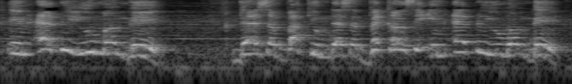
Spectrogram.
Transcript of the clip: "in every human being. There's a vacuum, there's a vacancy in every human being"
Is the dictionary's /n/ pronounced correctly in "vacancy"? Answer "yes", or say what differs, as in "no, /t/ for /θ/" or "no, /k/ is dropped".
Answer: yes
